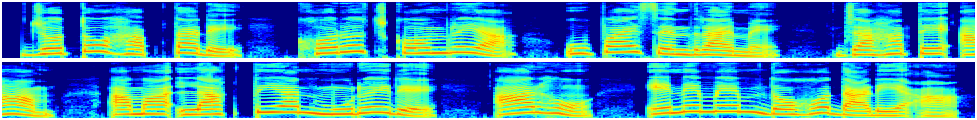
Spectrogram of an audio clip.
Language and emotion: Santali, neutral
